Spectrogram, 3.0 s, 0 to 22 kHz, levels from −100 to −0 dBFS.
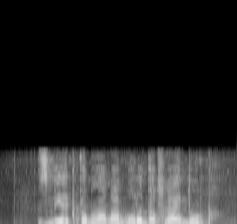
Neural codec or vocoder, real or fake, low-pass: codec, 44.1 kHz, 1.7 kbps, Pupu-Codec; fake; 7.2 kHz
